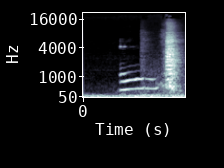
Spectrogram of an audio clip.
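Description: A female cat that is being held and doesn't want to be lets out a short, low, drawn-out grumble, followed by a quick breathy huff, with no one speaking.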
